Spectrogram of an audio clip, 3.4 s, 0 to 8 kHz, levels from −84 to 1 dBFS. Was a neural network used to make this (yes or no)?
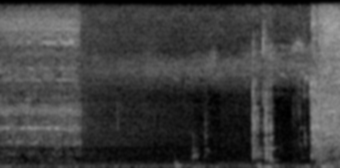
yes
